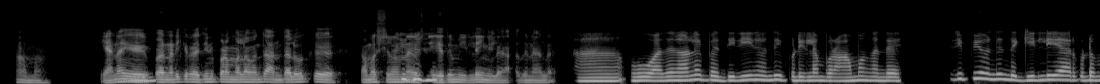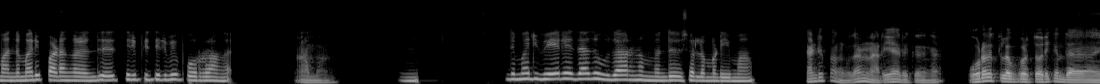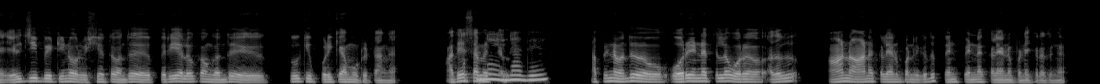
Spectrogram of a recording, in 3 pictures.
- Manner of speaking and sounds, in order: chuckle; "போடுறாங்க" said as "போறா"; anticipating: "ம். இந்த மாரி வேற எதாவது உதாரணம் வந்து சொல்ல முடியுமா?"; in English: "எல். ஜி. பி. டி"; anticipating: "அப்பட்ன்னா என்னாது?"
- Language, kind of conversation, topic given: Tamil, podcast, பிரதிநிதித்துவம் ஊடகங்களில் சரியாக காணப்படுகிறதா?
